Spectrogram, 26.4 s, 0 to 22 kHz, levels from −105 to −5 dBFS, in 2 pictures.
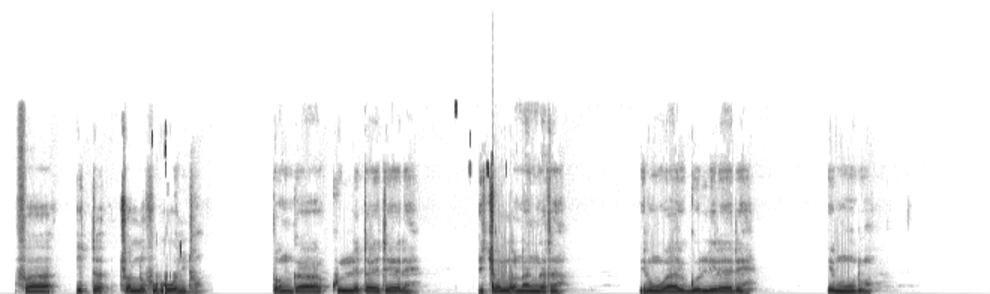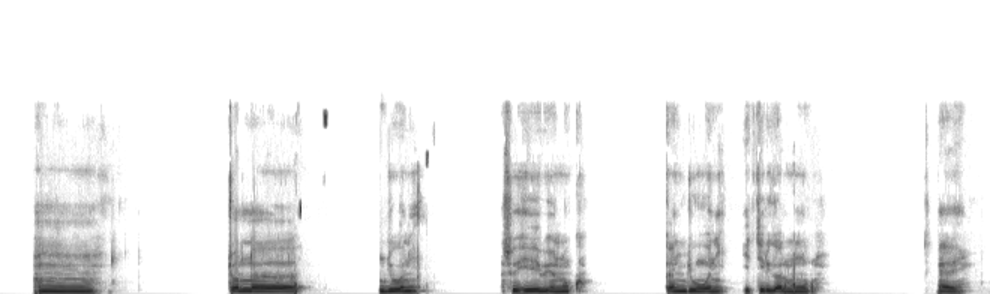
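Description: Speech carrying DAB burbling at 2.0–2.41, 6.05–6.88, 16.88–17.55, 18.72–18.99 and 23.62–23.91 s. Weak reception let bit errors of roughly 0.4 to 1 percent past error correction, making individual sub-bands jump frame by frame. Unlike a dropout's silent gaps, the sound keeps going under short blips of noise.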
